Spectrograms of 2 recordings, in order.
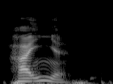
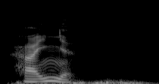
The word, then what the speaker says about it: rainha: por exemplo a palavra rainha Olha lá a palavra rainha se você observar eu tenho duas letras aqui NH que não são pronunciadas eu tenho apenas uma nasalização nesse caso aí e onde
